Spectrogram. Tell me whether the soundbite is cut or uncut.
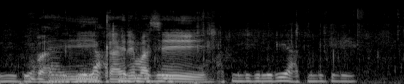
uncut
